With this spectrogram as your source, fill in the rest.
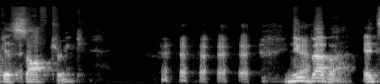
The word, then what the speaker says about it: Nubeva: about it it sounds like a soft drink new bubba it sounds like a like what tell me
